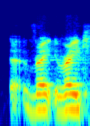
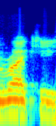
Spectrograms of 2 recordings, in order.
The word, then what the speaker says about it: Reiki: So Reiki or Reiki healing, it's pronounced both ways by different people, is a modality of healing which uses the energy of the universe to basically to heal people.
